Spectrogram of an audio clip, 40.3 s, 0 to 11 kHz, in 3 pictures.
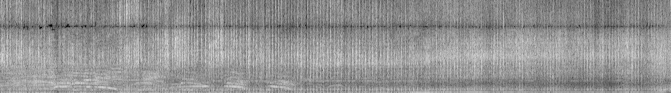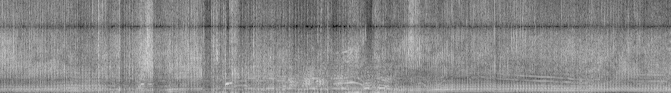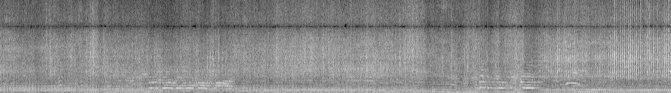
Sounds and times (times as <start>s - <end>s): Truck: 0.0s - 40.2s
Speech: 1.0s - 5.9s, 17.9s - 21.3s, 29.4s - 31.6s, 35.9s - 38.5s.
